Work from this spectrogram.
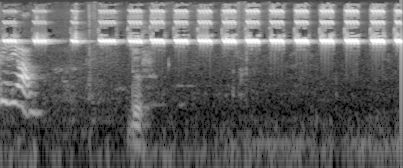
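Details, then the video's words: Cricket chirping loudly in short, high, regular pulses about four per second, with a brief falling human voice at the start and a short low sound near one and a half seconds. "CIRCIR BÖCEĞİ'nin sesi neresinden çıkıyor?"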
